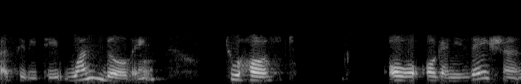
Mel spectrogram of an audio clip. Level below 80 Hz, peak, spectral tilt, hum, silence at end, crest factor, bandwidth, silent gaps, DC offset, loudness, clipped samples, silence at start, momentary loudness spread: -72 dBFS; -8 dBFS; -3 dB/octave; none; 0 s; 20 dB; 4.2 kHz; 2.04-2.22 s, 3.08-3.40 s, 3.60-3.80 s; under 0.1%; -25 LUFS; under 0.1%; 0 s; 15 LU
